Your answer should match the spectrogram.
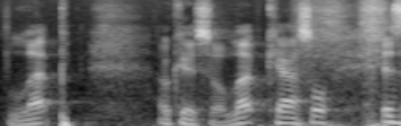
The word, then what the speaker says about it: Leap: almost precedes its reputation leap Castle pronounced leppe okay so let castle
